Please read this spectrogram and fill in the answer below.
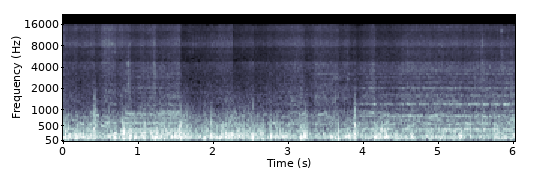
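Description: Engine of a loaded Mazda livestock truck running with a steady low rumble as the truck reverses.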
